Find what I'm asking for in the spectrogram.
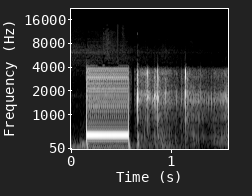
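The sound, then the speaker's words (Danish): A telephone number being dialed: a loud, steady electronic tone, then a few short, quieter beeps in quick succession. “Og vi ringer til Tista for at sige tillykke, kan jeg sige.”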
